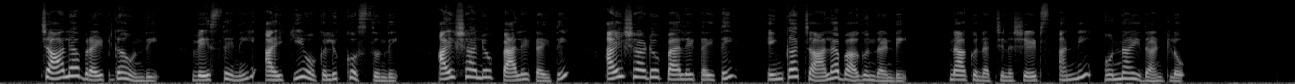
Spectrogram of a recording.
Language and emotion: Telugu, neutral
